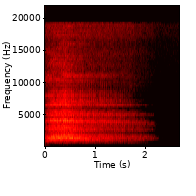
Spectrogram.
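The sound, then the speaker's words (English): A deep, airy breath in a breathing exercise, a single long breathy rush that starts loud and slowly fades before stopping abruptly, with no talking. “Inhaling deeply through your nose. Exhaling, letting it go.”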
